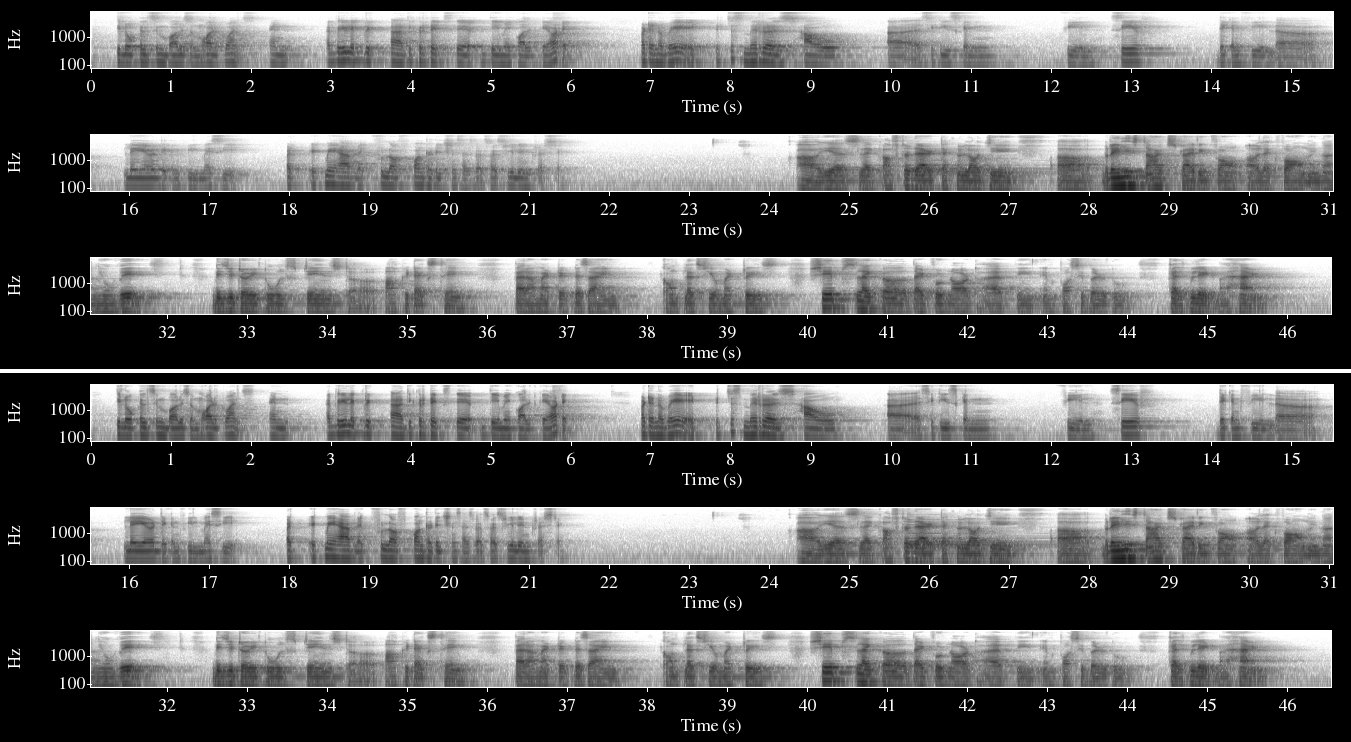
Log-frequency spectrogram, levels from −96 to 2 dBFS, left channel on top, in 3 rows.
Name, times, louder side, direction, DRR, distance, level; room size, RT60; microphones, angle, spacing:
voice 1, 0.3-2.5 2.9-6.0 6.9-7.6 8.0-9.4 10.0-11.2 12.2-13.2 14.1-15.3 15.9-17.3 18.0-21.4, right 4 dB, 75° right, 13 dB, 0.7 m, -29 dB
voice 2, 24.3-27.3 27.6-31.9 32.6-35.8 36.4-37.7 38.2-44.0 44.5-45.8, equal, ahead, 9 dB, 0.7 m, -25 dB
sound 1, 25.7-28.0, right 4 dB, 45° right, 0.4 m, -37 dB
23.5 x 9.4 x 4.1 m, 1.3 s
head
